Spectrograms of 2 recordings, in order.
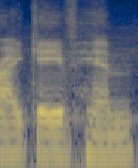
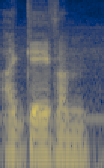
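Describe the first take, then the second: First: The word him keeps its h sound. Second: The word him is reduced to im. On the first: "you could say them distinct" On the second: "we reduce it and it becomes im"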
